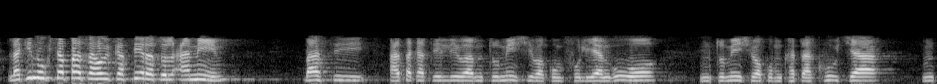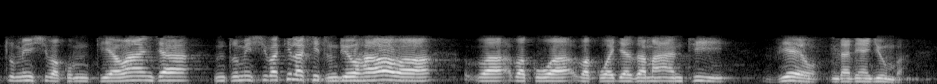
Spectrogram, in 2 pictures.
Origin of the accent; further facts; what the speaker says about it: Mombasa, Mombasa County, Kenya; Utaona kama kule kwetu Mombasa matatizo.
